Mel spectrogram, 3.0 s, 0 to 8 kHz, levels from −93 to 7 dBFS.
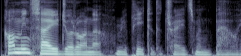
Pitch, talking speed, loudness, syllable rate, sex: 125 Hz, 160 wpm, -17 LUFS, 5.7 syllables/s, male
